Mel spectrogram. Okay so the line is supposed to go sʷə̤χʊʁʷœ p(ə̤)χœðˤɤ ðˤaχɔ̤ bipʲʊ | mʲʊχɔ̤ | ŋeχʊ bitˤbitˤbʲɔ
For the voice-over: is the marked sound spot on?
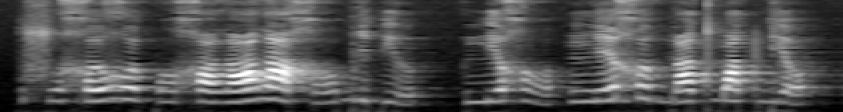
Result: no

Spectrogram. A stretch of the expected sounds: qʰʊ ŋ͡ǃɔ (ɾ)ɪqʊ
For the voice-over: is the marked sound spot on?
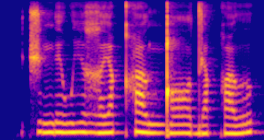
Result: no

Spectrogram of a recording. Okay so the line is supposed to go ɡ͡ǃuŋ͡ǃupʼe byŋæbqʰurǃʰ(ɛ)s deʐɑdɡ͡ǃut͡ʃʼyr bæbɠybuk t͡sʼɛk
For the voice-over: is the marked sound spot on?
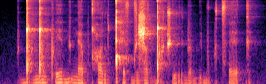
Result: yes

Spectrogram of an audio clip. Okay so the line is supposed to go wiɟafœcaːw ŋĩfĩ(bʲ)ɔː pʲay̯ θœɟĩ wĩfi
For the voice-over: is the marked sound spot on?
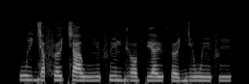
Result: yes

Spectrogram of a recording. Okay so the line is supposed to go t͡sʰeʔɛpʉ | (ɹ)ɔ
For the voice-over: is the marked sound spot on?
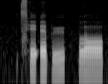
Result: no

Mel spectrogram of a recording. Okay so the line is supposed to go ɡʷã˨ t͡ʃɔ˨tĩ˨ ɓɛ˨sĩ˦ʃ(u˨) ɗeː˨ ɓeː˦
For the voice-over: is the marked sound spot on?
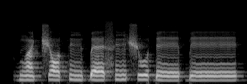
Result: no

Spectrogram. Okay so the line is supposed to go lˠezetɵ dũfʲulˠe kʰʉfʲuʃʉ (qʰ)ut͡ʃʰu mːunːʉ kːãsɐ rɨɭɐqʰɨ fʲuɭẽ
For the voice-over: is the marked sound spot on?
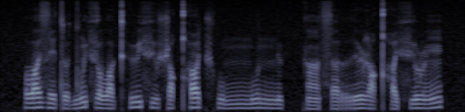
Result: yes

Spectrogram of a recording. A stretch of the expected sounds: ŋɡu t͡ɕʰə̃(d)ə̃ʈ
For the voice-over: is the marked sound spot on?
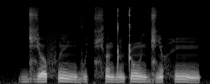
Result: yes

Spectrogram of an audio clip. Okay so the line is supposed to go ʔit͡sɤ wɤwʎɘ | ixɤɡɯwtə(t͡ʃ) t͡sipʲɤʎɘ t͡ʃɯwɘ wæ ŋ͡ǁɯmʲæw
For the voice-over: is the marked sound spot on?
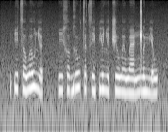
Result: no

